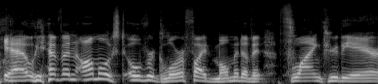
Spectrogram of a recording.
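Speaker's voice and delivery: ordinary talk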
